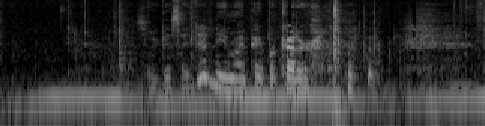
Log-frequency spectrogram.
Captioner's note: laughing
